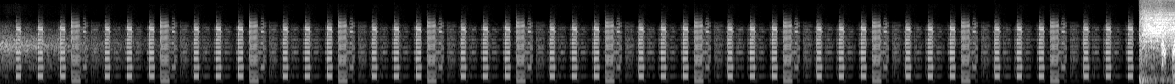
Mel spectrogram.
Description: There is no code.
